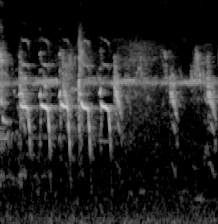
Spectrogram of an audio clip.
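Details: Forest bird singing close by in spring: a clear series of bright, sharp chirps, each sliding steeply downward, about three per second, then softer and more scattered notes trailing off.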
